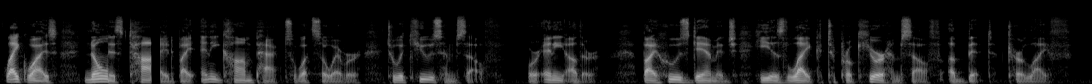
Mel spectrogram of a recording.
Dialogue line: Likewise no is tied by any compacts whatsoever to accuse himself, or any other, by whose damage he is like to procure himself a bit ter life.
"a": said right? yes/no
yes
